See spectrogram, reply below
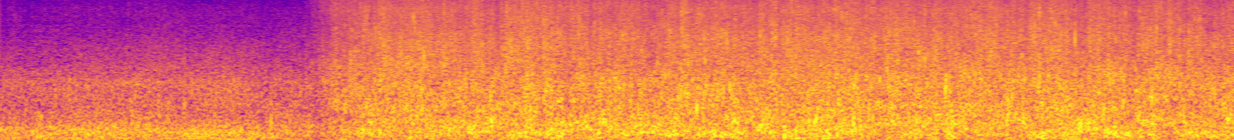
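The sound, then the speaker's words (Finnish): A boat's bow rushes and hisses steadily through the sea on its way toward Juha Nurminen's pier, loud, the surge swelling stronger after the first couple of seconds, with some wind buffeting underneath. No one speaks. “Kokka kohisee ja nyt mennään kohti Juhan laituria.”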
